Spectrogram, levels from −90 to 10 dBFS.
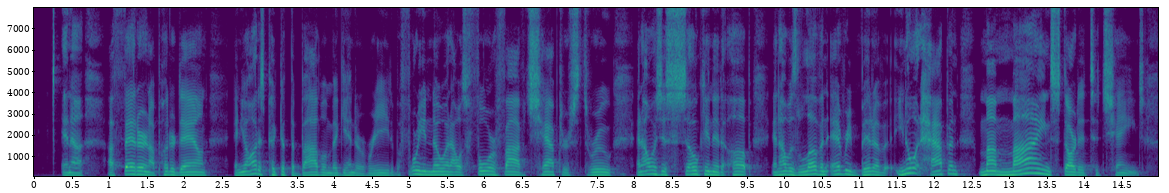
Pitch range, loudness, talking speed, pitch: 130-165 Hz, -31 LUFS, 225 wpm, 145 Hz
